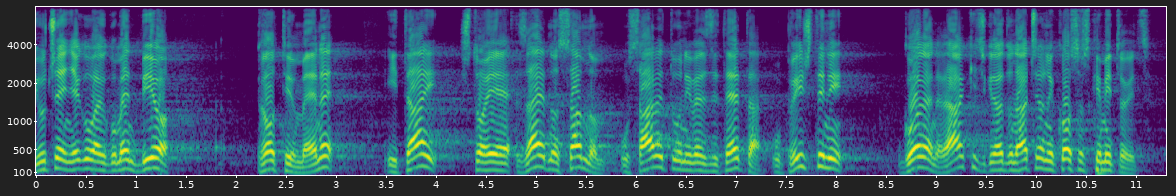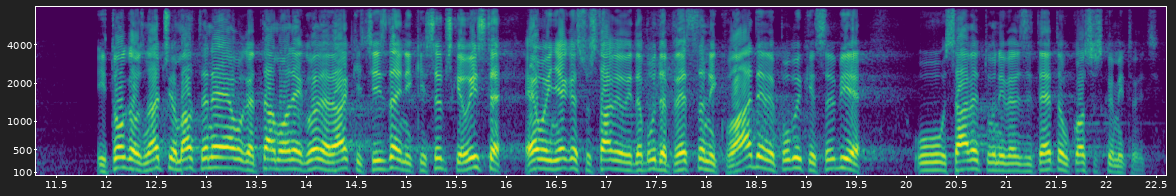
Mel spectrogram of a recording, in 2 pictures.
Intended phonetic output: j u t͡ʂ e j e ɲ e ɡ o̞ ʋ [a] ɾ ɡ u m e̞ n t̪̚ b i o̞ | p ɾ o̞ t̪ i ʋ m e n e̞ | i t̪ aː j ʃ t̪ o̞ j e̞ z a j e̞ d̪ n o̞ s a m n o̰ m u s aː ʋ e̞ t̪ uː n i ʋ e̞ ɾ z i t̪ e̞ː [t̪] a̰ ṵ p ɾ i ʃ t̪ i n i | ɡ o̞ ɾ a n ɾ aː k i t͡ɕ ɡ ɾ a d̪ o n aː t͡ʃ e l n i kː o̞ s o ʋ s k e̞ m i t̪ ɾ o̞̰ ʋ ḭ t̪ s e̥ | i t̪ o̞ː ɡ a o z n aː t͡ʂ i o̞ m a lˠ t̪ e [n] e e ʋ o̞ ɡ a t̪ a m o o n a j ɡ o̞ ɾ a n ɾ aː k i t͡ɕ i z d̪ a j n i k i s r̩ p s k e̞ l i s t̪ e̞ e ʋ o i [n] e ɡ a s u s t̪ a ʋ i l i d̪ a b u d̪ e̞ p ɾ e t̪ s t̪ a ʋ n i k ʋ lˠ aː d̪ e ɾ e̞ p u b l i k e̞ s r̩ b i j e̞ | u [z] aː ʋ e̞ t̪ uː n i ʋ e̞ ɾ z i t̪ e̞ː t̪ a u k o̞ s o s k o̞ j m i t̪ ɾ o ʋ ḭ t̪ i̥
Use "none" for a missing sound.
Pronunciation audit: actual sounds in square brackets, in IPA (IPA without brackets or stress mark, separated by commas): a, t̪, n, ɲ, s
